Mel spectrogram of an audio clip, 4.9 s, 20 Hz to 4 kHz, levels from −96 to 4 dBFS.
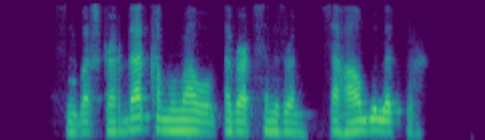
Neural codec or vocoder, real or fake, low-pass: codec, 16 kHz, 0.5 kbps, X-Codec, HuBERT features, trained on balanced general audio; fake; 3.6 kHz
